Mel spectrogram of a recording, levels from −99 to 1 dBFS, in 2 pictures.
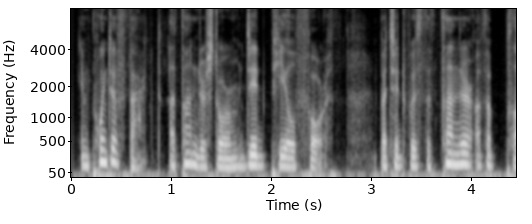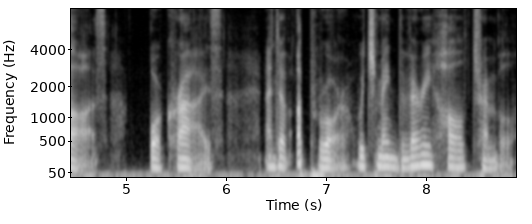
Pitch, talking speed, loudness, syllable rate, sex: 125 Hz, 180 wpm, -21 LUFS, 4.7 syllables/s, male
